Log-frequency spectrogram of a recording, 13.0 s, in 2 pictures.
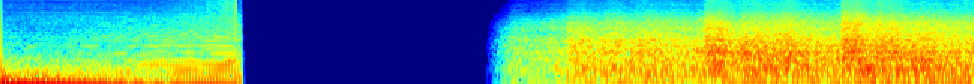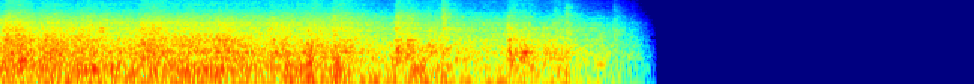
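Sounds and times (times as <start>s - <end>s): train rumbling on track: 3.3s - 10.8s
wheels clacking over rail joints: 3.4s - 10.8s.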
